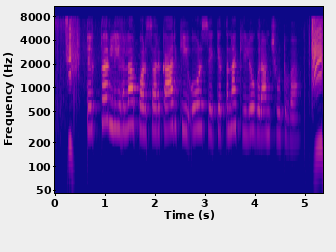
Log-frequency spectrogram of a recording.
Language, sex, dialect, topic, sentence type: Bhojpuri, female, Northern, agriculture, question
